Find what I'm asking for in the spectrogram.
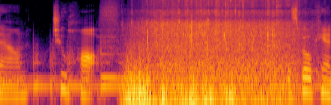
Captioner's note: wind whooshing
